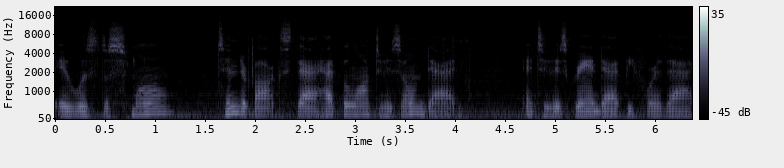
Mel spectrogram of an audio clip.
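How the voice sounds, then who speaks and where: Music plays in the background as a woman speaks at a very deep, low pitch. She talks fairly slowly, with ordinary pitch variation. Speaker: vtuber. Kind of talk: ASMR book reading. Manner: quiet, soft-spoken.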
